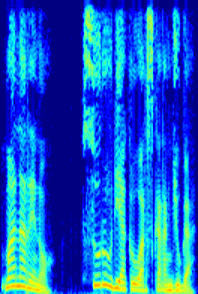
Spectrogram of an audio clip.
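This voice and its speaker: A man's voice: on the high side, huge pitch swings, moderate pace, no room sound, clean studio sound. A man playing a stern neighbourhood chief in a cartoon drama, authoritative and admonishing. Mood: stern, accusing.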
